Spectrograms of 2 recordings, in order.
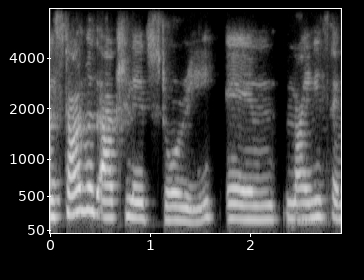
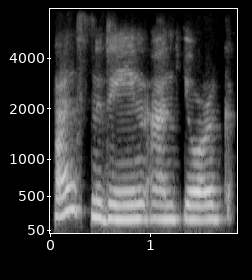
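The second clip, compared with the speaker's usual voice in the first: ordinary talk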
